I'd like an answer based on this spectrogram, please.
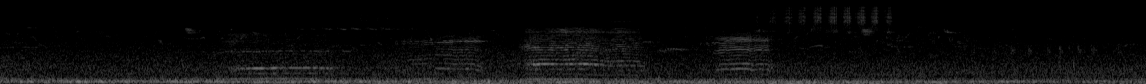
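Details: Sheep, ewes with their lambs, grazing a Hampshire field beside a hedge; several short wavering bleats overlap mid-clip, rather faint against a constant low hum of traffic, with a few thin bird chirps.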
